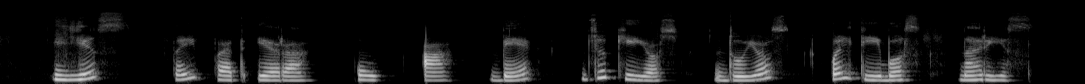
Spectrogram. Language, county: Lithuanian, Klaipėda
